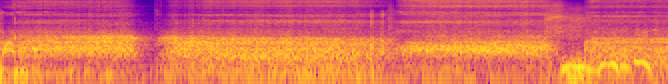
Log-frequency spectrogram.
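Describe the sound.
A voice imitates Darth Vader's mechanical respirator breathing: loud, rasping hisses in long steady cycles with brief pauses between them, ending with a low hum under the last breath.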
